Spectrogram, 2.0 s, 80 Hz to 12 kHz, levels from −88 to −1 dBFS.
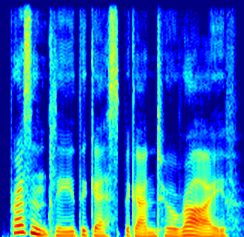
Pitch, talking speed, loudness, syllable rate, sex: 200 Hz, 175 wpm, -17 LUFS, 5.8 syllables/s, female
